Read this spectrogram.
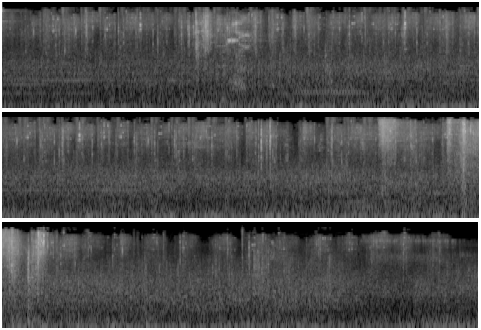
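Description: Footsteps run quickly over dirt and wooden planks.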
